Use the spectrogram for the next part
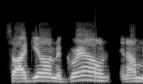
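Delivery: usual speaking voice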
